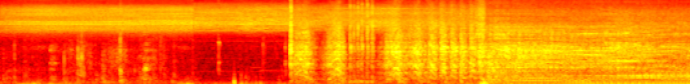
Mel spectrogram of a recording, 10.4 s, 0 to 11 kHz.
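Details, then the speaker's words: 2017 Ford Mustang GT Premium, 5.0 L Coyote V8 about 435 hp, wrecked front end, with hidden mods, heard from behind: cranks briefly, fires into a deep throaty idle and blips cleanly, loud exhaust, no stumble or knock; normal cold start and rev. "Oh my god, it sounds so mean."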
